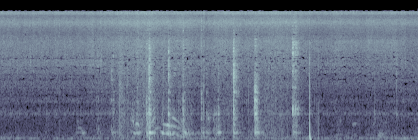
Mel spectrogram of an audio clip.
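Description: Chopped onion and garlic sizzling steadily in oil in a metal kadhai over a low gas flame. A wooden spatula stirs them, scraping and knocking against the pan a few times in the middle of the stretch.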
